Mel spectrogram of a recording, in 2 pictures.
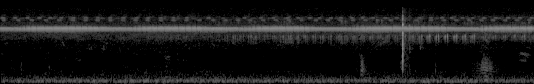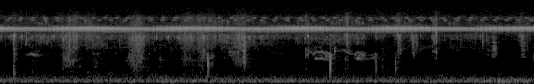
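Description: Insects trilling in a steady high-pitched chorus, with scattered light rustles and clicks of hands working with fishing tackle in the grass, one sharper click about six seconds in.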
